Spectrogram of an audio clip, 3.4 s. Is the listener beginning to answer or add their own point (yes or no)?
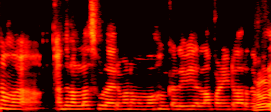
yes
